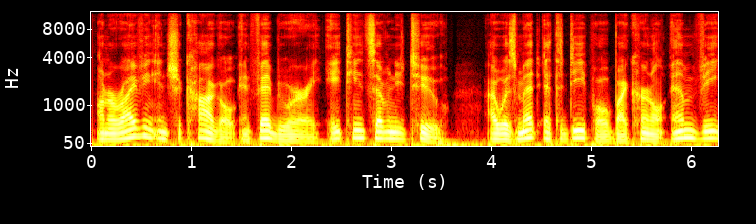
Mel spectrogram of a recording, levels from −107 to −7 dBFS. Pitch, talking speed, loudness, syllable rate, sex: 105 Hz, 180 wpm, -17 LUFS, 5.4 syllables/s, male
